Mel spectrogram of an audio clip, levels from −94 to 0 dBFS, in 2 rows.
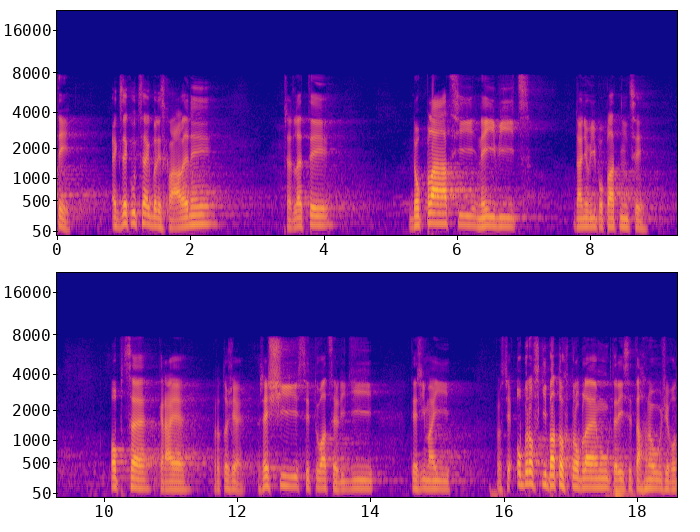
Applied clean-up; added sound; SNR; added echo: none; none; none; none.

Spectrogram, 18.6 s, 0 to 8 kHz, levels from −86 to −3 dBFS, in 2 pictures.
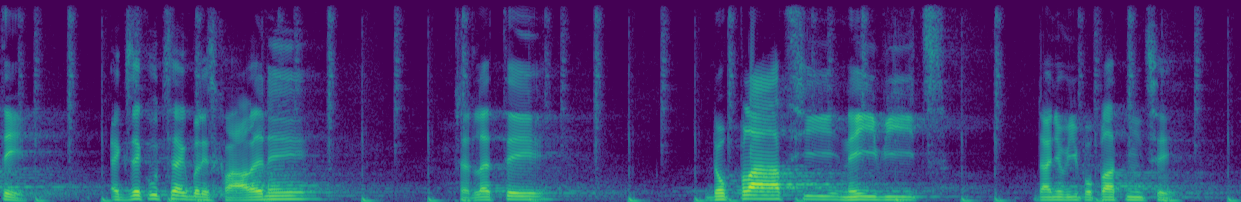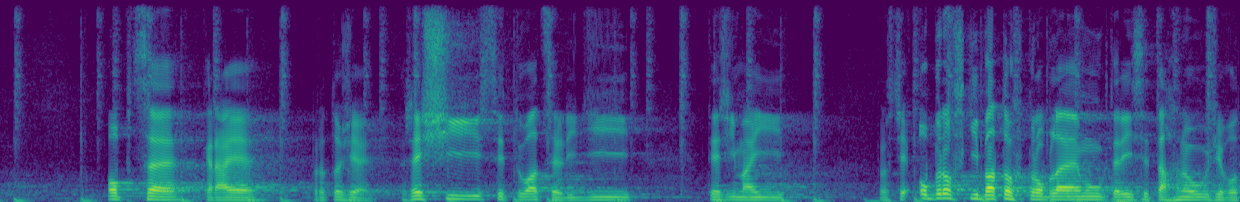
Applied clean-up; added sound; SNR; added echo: none; Bass drum / Drum kit; 19 dB; none.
